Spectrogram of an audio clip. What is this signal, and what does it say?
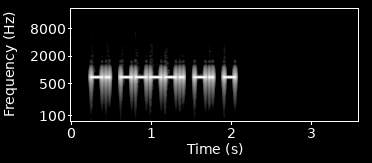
Morse code, heard as a keyed tone, about 25 wpm, 700 Hz. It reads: N9NT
